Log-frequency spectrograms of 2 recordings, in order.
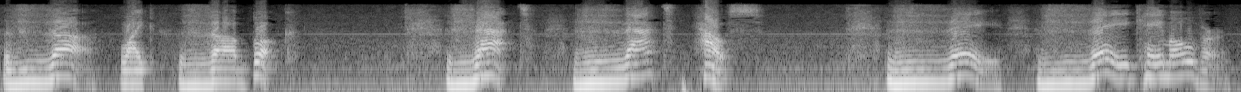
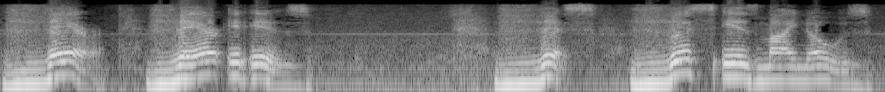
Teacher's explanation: they should all be voiced and all made with your tongue coming through your teeth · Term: voiced TH sounds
